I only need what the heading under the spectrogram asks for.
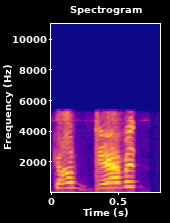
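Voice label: "damn", English; svencoop; sc royals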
